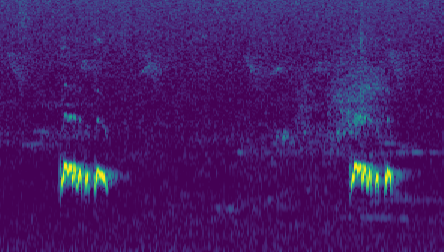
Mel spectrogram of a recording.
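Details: Local zebra dove singing in rhythmic style: two clear, rolling coo phrases, each with three or four quick bubbling pulses, about two and a half seconds apart in quiet surroundings.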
